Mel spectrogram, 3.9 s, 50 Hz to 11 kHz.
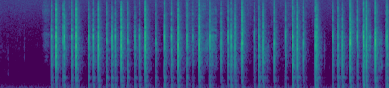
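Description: Long acrylic nails tap and drum on the flat front face of a dark printed cardboard box for a knife and cutting mat set, held upright. After a quiet half-second, about 23 quick, dry, clicky taps follow in an uneven rhythm. Each tap is bright with almost no ring.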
